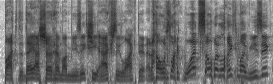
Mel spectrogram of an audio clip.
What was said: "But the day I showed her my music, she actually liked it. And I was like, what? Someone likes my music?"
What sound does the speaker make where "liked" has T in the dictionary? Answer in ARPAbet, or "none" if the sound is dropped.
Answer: T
